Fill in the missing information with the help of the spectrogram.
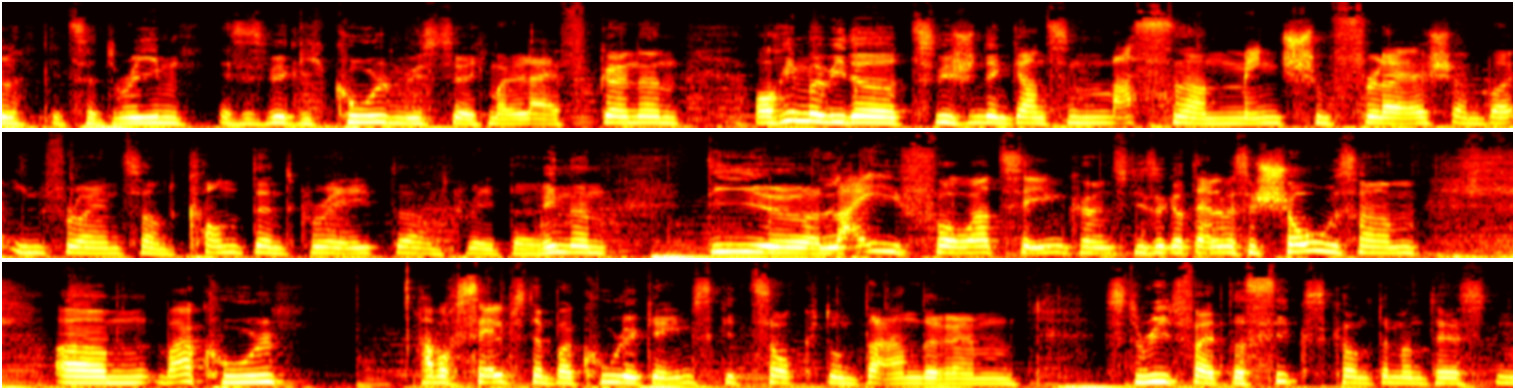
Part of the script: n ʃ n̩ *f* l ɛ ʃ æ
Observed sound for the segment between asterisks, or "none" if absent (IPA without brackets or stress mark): f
